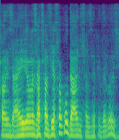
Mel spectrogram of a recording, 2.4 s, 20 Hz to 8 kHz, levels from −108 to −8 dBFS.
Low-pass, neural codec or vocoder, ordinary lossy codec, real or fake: 7.2 kHz; codec, 24 kHz, 1 kbps, SNAC; none; fake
